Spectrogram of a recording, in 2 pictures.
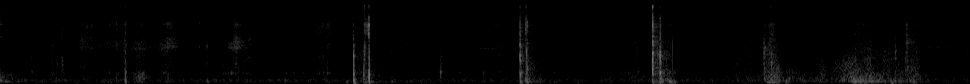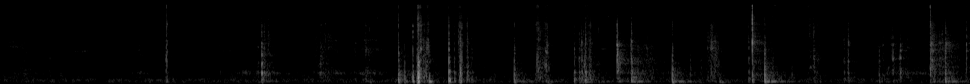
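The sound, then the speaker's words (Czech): Tarot cards being handled and shuffled for a tarot reading about a partner, with irregular soft slaps, rustles and sharp little clicks scattered across the stretch, some bursts louder than others, and no voices. “A já už se dívám na vaše fotky, držím v ruce karty.”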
